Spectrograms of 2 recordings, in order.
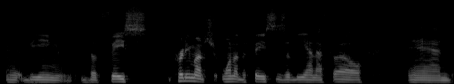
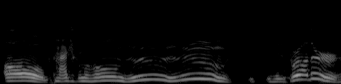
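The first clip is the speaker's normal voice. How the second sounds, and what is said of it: Impression of NFL fans. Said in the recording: “a very good impression of the entire NFL fan base”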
